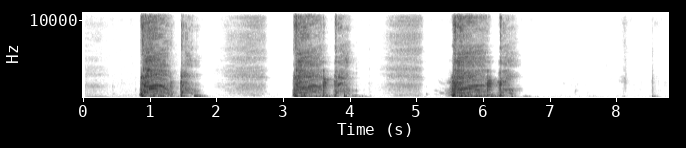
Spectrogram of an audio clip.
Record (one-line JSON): {"three_cough_length": "8.8 s", "three_cough_amplitude": 32768, "three_cough_signal_mean_std_ratio": 0.39, "survey_phase": "beta (2021-08-13 to 2022-03-07)", "age": "45-64", "gender": "Male", "wearing_mask": "No", "symptom_sore_throat": true, "smoker_status": "Never smoked", "respiratory_condition_asthma": false, "respiratory_condition_other": false, "recruitment_source": "REACT", "submission_delay": "2 days", "covid_test_result": "Negative", "covid_test_method": "RT-qPCR", "influenza_a_test_result": "Negative", "influenza_b_test_result": "Negative"}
